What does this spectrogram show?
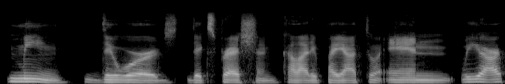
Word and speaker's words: Kalaripayattu: Yes, I think the pronunciation should be kalaripait. Kalaripait. Fight, a bit like you would say fight. So they don't really pronounce the second, the U at the end.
